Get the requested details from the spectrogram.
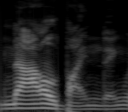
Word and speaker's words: naalbinding: The earliest known surviving pair of socks was created by a process called knal binding,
